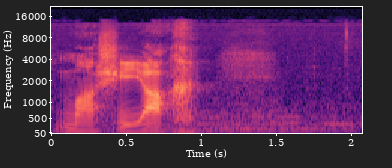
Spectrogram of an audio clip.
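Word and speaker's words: משיח: tok under the hate so we've got ma she instead of ma she huh this is Mashiach which is the anointed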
